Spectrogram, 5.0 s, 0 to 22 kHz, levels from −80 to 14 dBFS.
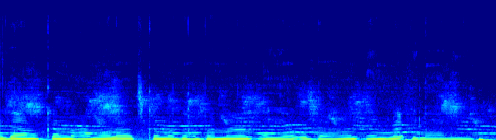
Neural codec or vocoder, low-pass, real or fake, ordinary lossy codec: none; 19.8 kHz; real; none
